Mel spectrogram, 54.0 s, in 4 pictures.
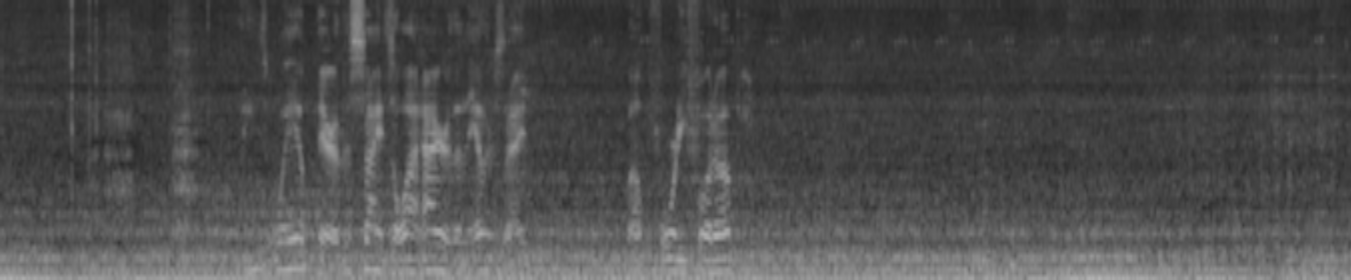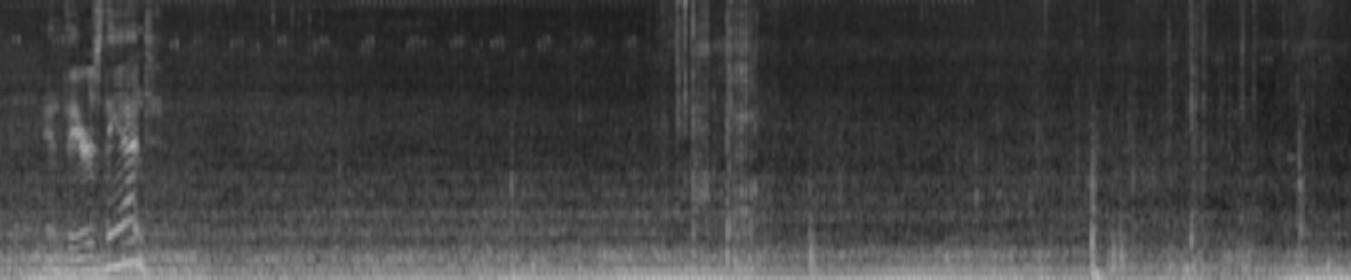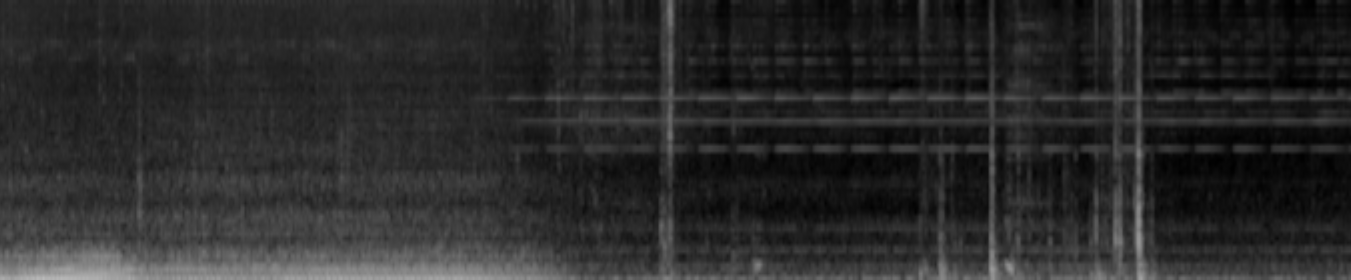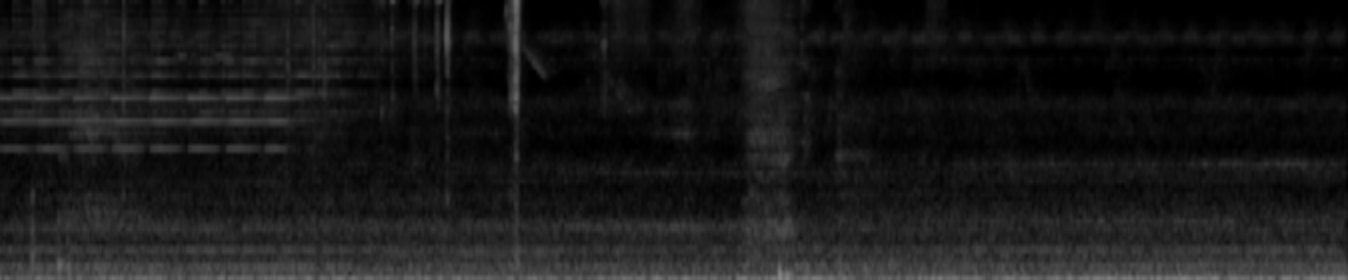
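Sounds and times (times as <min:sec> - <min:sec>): railroad crossing warning bell: 0:00.0 - 0:17.0, 0:29.8 - 0:45.7
car road and engine noise: 0:00.0 - 0:54.0.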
